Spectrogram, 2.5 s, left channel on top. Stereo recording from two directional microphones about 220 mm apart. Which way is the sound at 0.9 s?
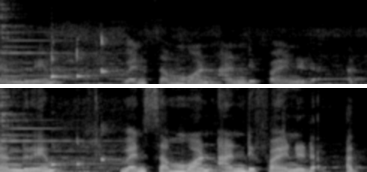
40° right (ahead or behind).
